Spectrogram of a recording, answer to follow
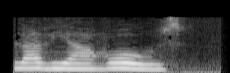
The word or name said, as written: la vie en rose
